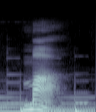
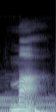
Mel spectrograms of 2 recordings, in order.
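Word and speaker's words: 間: There is a beautiful Japanese concept called Ma — pronounced mah.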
